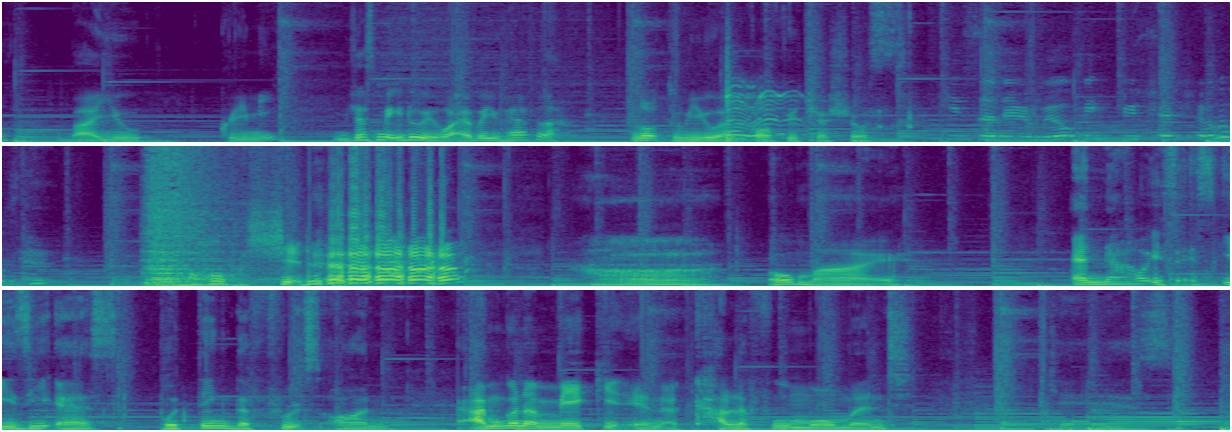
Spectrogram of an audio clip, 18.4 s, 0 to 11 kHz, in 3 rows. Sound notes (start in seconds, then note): 8.7 gasps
